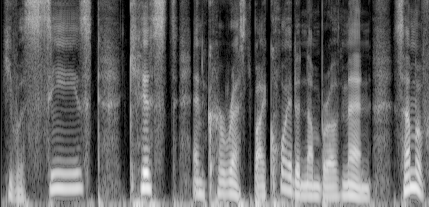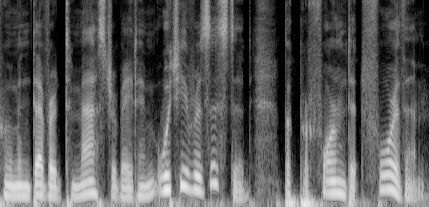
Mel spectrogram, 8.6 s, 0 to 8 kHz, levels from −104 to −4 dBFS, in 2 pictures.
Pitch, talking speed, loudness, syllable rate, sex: 125 Hz, 190 wpm, -23 LUFS, 5.8 syllables/s, male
